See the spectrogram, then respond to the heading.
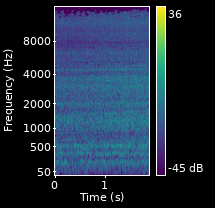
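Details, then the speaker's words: Boiler after replacing the old-type ignition electrodes, now firing with burner light on: steady even fan whoosh increasing in speed, smooth hum with no rattles; normal boiler fan running. "you can hear the fan increasing"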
